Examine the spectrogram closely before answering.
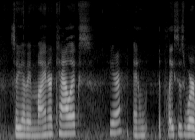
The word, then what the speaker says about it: calyx: The singular is called calyx and it's spelled C-A-L-Y-X.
